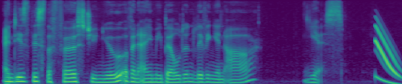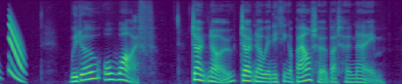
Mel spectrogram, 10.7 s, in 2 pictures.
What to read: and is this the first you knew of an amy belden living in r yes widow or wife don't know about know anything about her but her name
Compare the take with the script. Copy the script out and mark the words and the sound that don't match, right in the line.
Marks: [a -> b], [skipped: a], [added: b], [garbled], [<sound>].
and is this the first you knew of an amy belden living in r yes [chirp] widow or wife don't know [about -> don't] know anything about her but her name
